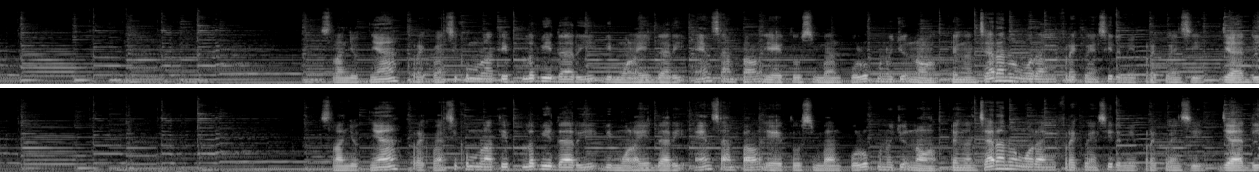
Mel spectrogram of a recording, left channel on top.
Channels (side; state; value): both; normal; correlation 0.50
